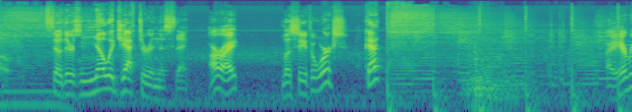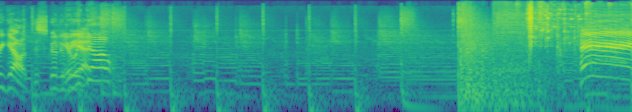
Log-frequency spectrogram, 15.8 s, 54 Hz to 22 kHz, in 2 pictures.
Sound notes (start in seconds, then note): 4.5 rock music playing; 13.6 echoing blast; 14.4 glass tinkles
